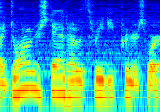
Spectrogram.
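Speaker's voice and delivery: ordinary talk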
